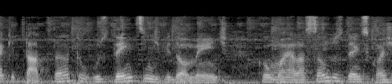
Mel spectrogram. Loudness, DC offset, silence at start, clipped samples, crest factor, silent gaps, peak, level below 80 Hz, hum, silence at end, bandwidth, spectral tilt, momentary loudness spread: -21 LUFS; under 0.1%; 0 s; under 0.1%; 20 dB; none; 0 dBFS; -38 dBFS; none; 0 s; 10.5 kHz; -3.5 dB/octave; 6 LU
